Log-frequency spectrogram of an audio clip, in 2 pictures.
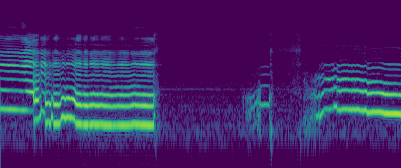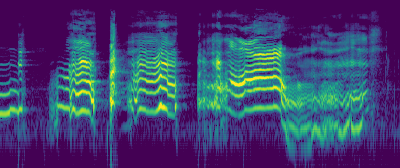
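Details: A male English Bulldog whines in long, drawn-out tones, then breaks into rough, grumbling yelps, wanting someone to play frisbee with him.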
